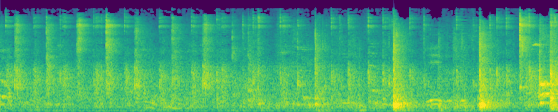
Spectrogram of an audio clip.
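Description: Table tennis ball being hit back and forth in a rally: a quick, irregular run of sharp clicks from the ball striking bats and table, with two harder hits about six and seven seconds in.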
